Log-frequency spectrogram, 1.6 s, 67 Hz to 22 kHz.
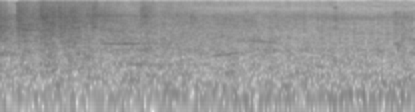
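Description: Gunfire rakes an M113 armored personnel carrier at point-blank range in a war video game, a dense, steady crackling roar that fills the whole stretch without a break.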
